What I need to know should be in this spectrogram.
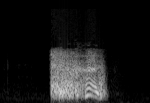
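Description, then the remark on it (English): One loud cough, a single harsh burst lasting about half a second, with quiet before and after and no talking. “Okay, if you're one of them spies and stuff, then cough once.”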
